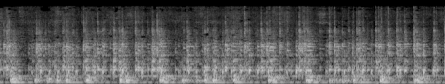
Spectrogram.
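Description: Live chenda drums played with sticks in a fast, steady, dense beat, with ringing overtones above the strokes.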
